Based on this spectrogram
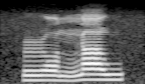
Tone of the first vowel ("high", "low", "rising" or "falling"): low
